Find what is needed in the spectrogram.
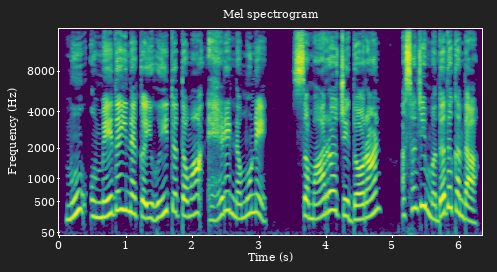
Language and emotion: Sindhi, surprised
